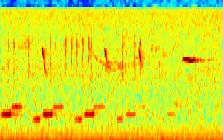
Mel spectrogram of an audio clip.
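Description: Soft background music, a repeating three-note figure, fading out about a second in, with scattered bird chirps and a short whistled note near the end over a steady low electrical hum.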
